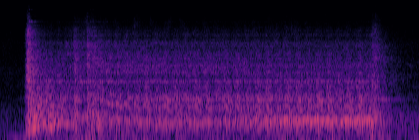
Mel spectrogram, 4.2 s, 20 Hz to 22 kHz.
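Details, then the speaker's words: A Bosch K-Jetronic engine cranks steadily for about three seconds without catching. Control pressure from the warm-up regulator is under 2 bar against a 3.4–3.8 bar spec, and the regulator stays cold, so its heating element is suspected. Low fuel control pressure prevents starting. "So if your fuel pressure, which is controlled by the warm-up regulator, is off, you can't even get these engines started."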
